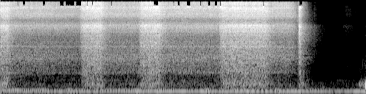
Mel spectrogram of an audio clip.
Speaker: you'll hear a lot of air hissing that's because the tube was completely flattened but the entire cavity of this tire was basically had air in it right so as the tube starts to grow it pushes all that air out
